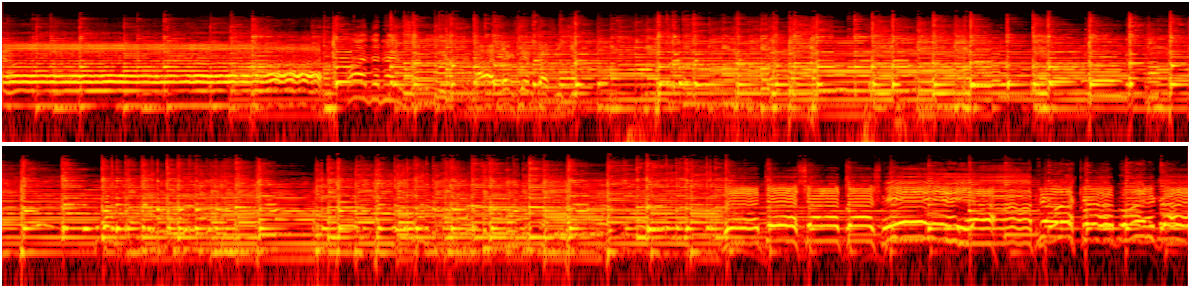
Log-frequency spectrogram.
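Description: Albanian folk music on two çiftelis, the two-stringed long-necked lutes, plucked in a fast running melody. A man's singing voice holds a long note for the first three seconds and comes back near the end.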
